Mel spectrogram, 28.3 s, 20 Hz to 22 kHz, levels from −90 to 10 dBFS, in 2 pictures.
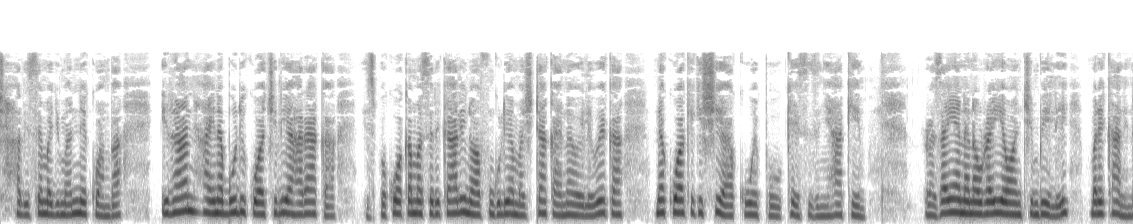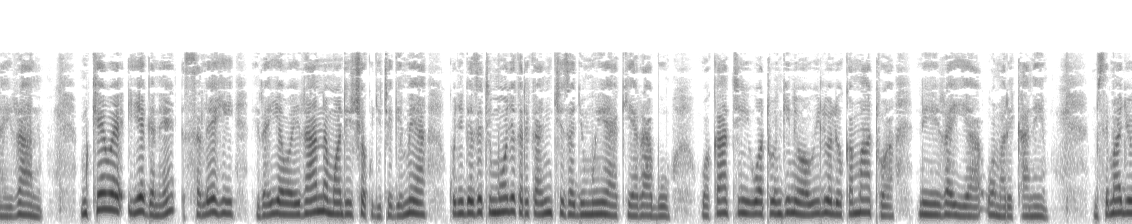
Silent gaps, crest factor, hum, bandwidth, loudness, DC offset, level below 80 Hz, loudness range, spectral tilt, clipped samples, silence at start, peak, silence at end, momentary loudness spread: none; 18 dB; none; 8.6 kHz; -24 LUFS; under 0.1%; -70 dBFS; 4 LU; -6.5 dB/octave; under 0.1%; 0 s; -6 dBFS; 0 s; 13 LU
